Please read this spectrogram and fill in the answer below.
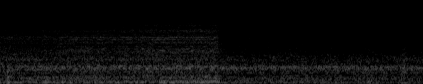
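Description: Faint, steady background hiss of outdoor ambience with no distinct events, dropping a little about two seconds in.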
